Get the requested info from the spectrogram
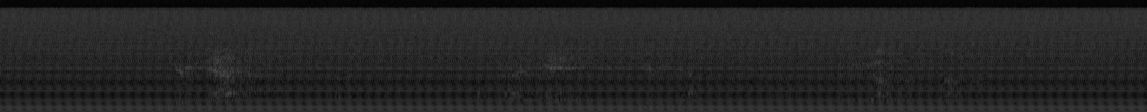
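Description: Steady electrical mains hum with a stack of overtones on the sound system's feed, with faint low voice sounds a few times.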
